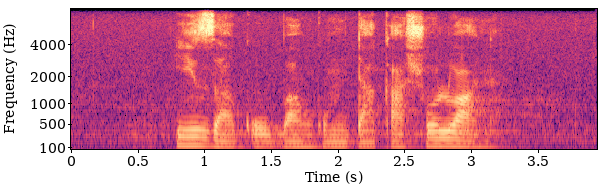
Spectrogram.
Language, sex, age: Xhosa, male, 22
